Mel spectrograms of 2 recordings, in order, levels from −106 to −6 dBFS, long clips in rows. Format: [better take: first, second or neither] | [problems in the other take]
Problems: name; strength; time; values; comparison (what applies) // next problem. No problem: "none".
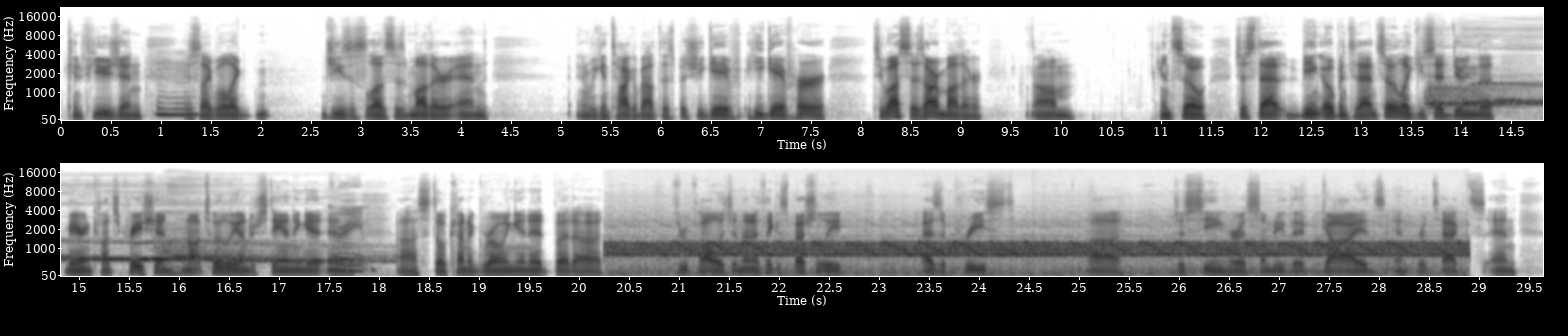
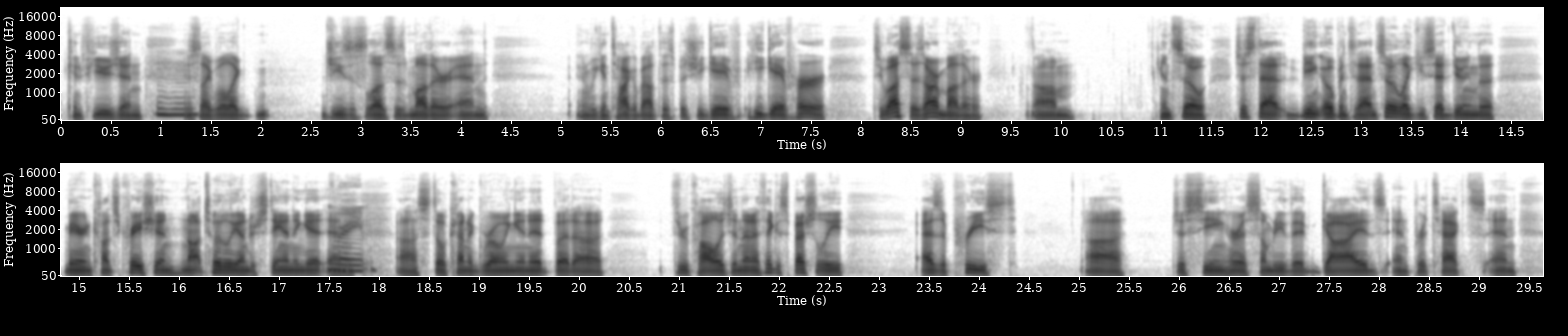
second | dog barking; loud; from 14 to 18 s; peak 4 dB above the speech // siren; loud; from 20 to 29 s; peak 3 dB above the speech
